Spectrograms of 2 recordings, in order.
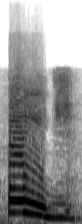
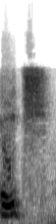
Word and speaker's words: age: Age. It's not H, it's age with a voiced ending.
